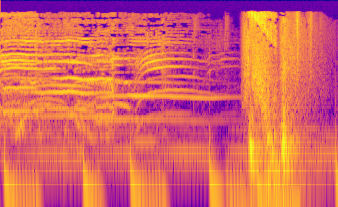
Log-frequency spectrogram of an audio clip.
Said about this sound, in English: The only thing I'm scratching, though, is my head at how on earth Peter manages to live with all that meowing.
